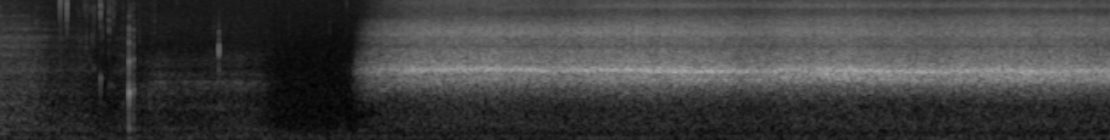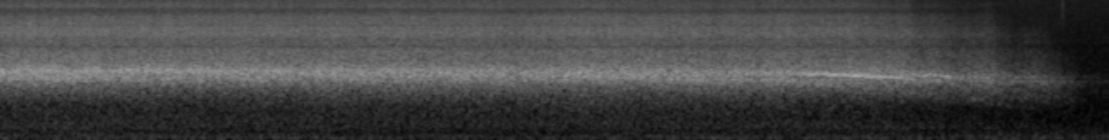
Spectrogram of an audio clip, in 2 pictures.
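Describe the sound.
A voice sustains a long, steady 'sh' hiss for the Hebrew letter Shin, holding one even breathy tone for about eight seconds before fading out.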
